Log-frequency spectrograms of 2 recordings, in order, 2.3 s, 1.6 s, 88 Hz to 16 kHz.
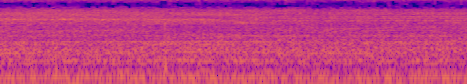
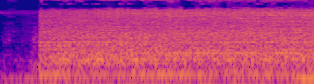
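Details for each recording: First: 3rd-gen Honda CR-V K24 engine with old serpentine belt squeaking on acceleration, after spraying belt and tensioner and letting dry 30 minutes: steady quiet idle, even hum, no chirp; squeak absent, belt suspected rather than tensioner or pulley. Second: Third-gen Honda CR-V with K24 engine, just after serpentine belt replacement: engine catches and settles into a smooth, even idle with no squeak or chirp from the belt, smoother than before.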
